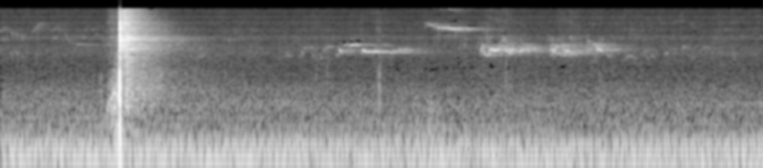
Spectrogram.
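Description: A golf driver striking the ball off the tee about a second in: one sharp, metallic crack with a short ring.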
